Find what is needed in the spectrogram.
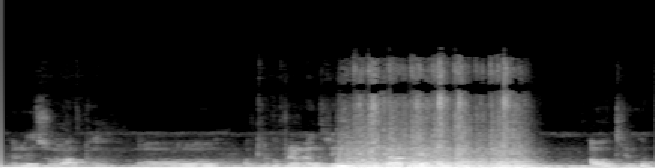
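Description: Gondola lift cabin running along its cable with a steady low rumble. About two seconds in, a loud rushing rattle lasts over a second, then drops off sharply as the cabin passes a lift tower's rollers.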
